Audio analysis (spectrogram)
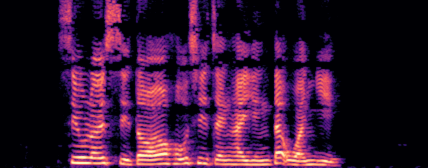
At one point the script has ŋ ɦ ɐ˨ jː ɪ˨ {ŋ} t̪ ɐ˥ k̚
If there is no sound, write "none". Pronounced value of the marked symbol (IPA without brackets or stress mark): ŋ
